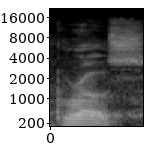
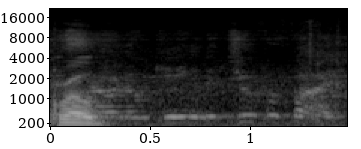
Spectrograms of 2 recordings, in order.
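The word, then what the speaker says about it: Groß: of bee and so it's pronounced gross even though it looks like grove mason greenwood for man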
